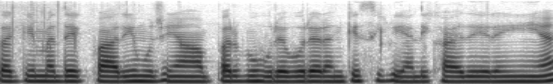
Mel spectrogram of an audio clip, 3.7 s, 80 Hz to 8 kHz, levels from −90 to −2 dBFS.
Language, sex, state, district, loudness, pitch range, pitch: Hindi, female, Chhattisgarh, Bastar, -16 LUFS, 175-180 Hz, 180 Hz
